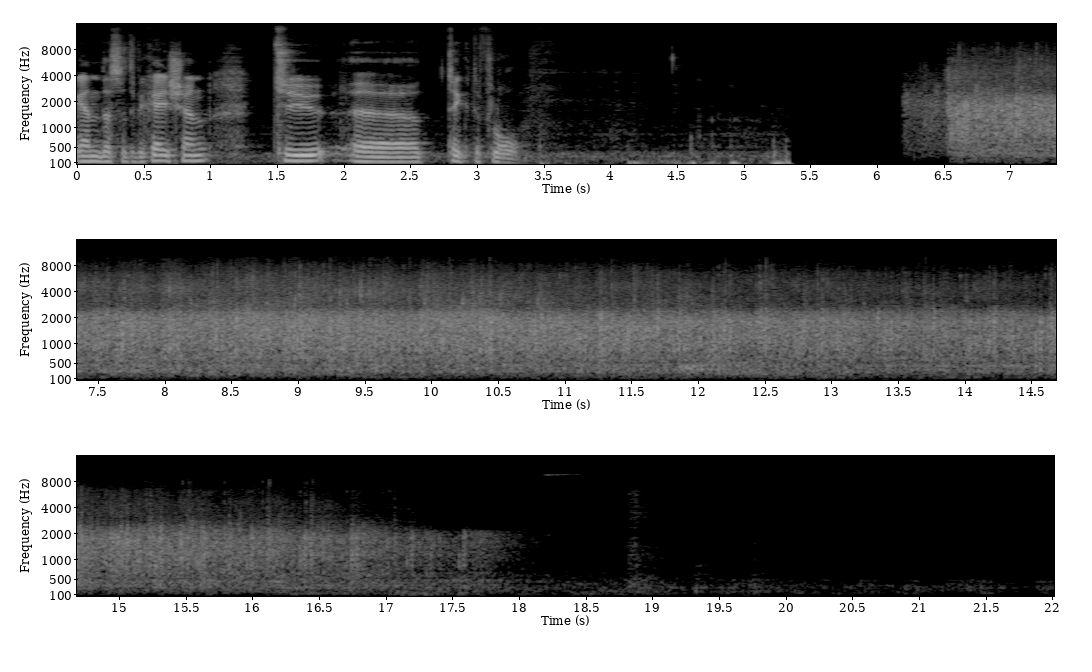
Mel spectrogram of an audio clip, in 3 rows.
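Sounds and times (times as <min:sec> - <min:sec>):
audience applauding: 0:06.2 - 0:17.8.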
